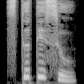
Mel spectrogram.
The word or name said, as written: ಸ್ತುತಿಸು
